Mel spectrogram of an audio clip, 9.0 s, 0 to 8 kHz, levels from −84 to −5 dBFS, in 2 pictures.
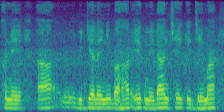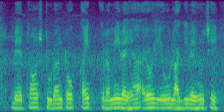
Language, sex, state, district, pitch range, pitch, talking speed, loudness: Gujarati, male, Gujarat, Valsad, 110-120 Hz, 115 Hz, 135 wpm, -17 LUFS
